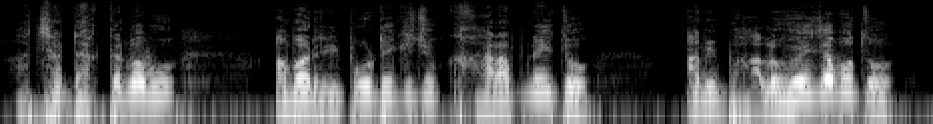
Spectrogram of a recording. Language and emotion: Bengali, fearful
